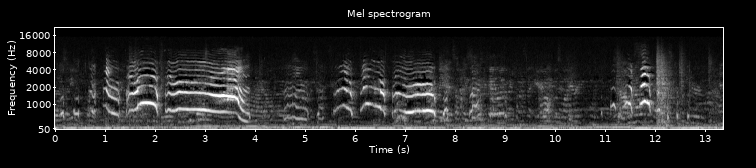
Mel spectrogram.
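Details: Puppies 3.5 weeks old, from a first litter, howling on Christmas Day 2014: bursts of high, wavering wails and yelps that fade to scattered squeaks, with people talking in the background.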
